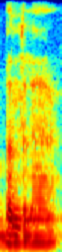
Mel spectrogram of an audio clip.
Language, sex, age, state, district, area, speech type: Manipuri, male, 18-30, Manipur, Thoubal, rural, read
